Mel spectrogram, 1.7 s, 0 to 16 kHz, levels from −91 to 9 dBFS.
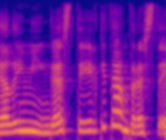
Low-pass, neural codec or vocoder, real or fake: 14.4 kHz; none; real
